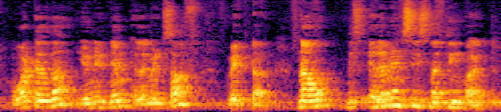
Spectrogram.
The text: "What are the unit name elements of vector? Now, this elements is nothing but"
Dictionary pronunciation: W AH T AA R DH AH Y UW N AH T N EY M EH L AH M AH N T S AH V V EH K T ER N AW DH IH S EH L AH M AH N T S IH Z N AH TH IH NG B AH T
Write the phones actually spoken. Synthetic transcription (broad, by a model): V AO T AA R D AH Y UW N AH T N EY M EH L AH M AH N T S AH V V EH K T ER N AW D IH S EH L AH M AH N T S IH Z N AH T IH NG B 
